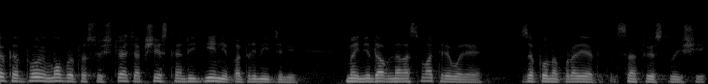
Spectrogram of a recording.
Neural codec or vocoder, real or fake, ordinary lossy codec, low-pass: codec, 16 kHz, 0.5 kbps, FunCodec, trained on LibriTTS, 25 frames a second; fake; Opus, 32 kbps; 7.2 kHz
